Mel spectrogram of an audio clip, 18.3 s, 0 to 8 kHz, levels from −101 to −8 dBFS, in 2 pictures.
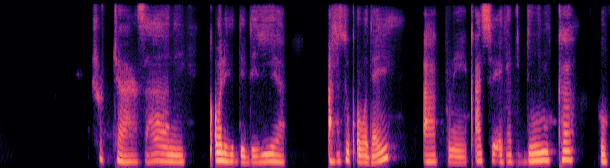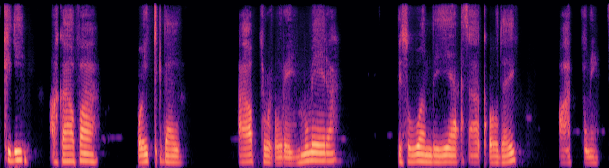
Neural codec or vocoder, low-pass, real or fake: codec, 16 kHz, 1 kbps, X-Codec, HuBERT features, trained on balanced general audio; 7.2 kHz; fake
